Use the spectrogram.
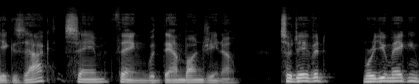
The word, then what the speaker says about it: Bongino: when you pronounce dan bongino's name incorrectly the i is pronounced as a long e and not an i bongino i only bring this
